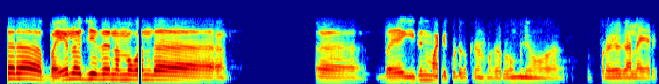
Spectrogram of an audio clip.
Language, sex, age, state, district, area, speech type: Kannada, male, 30-45, Karnataka, Belgaum, rural, conversation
